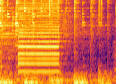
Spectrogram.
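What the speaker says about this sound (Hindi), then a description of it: "ड्राइवर हॉर्न दे रहा है" A car horn honks three times, one long blast followed by two shorter toots, fairly close and clear.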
